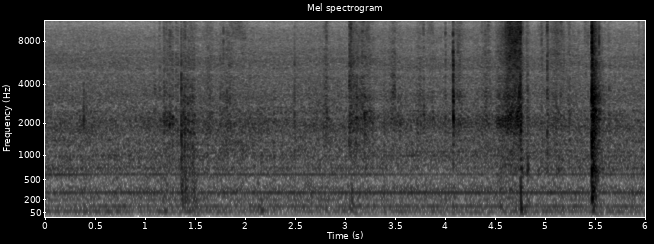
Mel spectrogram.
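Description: Plastic DVD case and disc being handled: a few sharp clicks and a brief rustle over a steady low hum.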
